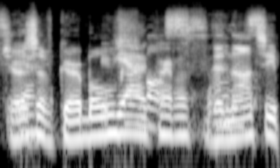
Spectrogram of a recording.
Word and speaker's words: Goebbels: Goebbels. Joseph Goebbels?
